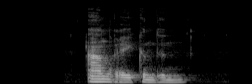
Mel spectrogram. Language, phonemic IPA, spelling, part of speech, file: Dutch, /ˈanrekəndə(n)/, aanrekenden, verb, Nl-aanrekenden.ogg
- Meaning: inflection of aanrekenen: 1. plural dependent-clause past indicative 2. plural dependent-clause past subjunctive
